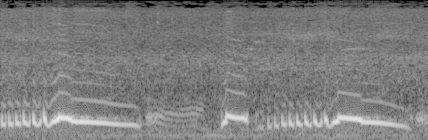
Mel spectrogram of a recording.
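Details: Local Eurasian collared dove cooing as a lure for training other birds: a short clipped note, a rapid bubbling roll, then a long drawn-out descending coo, repeated twice.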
